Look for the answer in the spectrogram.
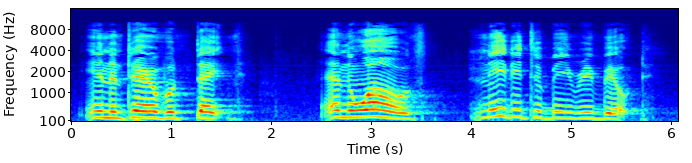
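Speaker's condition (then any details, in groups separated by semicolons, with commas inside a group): Cerebral palsy; due to birth complications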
